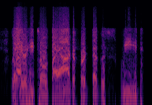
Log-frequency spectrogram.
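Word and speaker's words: Wead: Later, he told biographer Douglas Weed, yes, pronounced like weed, like the answer, I wouldn't answer the marijuana questions.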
